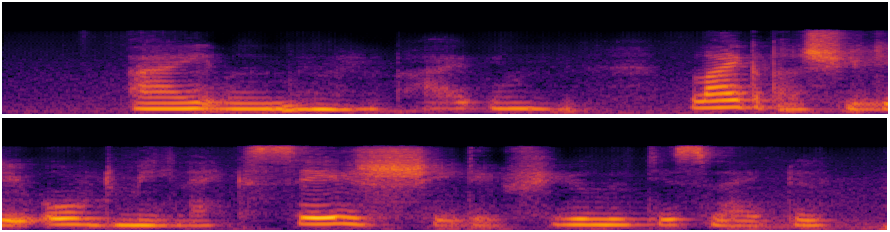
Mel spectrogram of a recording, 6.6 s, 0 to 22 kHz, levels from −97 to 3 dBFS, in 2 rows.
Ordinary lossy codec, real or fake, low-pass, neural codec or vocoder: none; fake; none; codec, 16 kHz, 0.5 kbps, X-Codec, WavLM features, trained on Multilingual LibriSpeech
